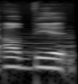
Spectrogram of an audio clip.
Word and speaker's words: albeit: The archaic word albeit does not rhyme with eight.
